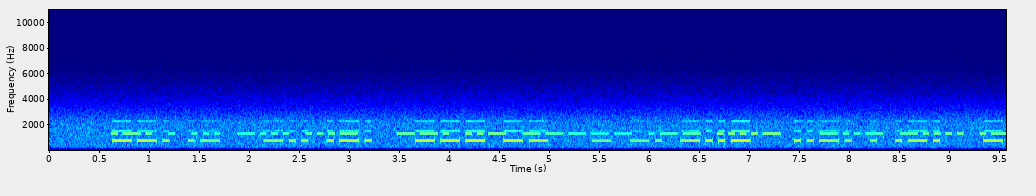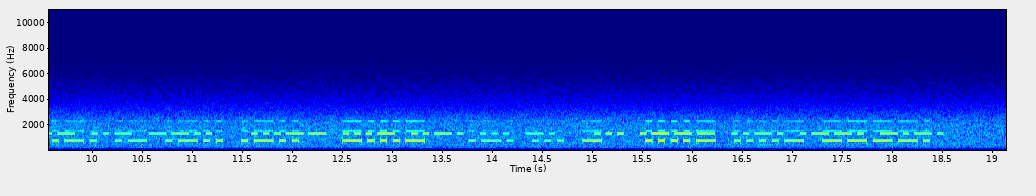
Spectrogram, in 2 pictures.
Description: Morse code, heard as two keyed tones, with radio static and fading. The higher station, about 21 wpm, 1330 Hz: RESBV GU0W4 X6WUZ 3VFSN SJFPC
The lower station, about 19 wpm, 760 Hz: GA DR OM TNX FER CALL <BT> RST 449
